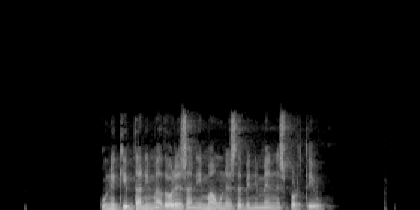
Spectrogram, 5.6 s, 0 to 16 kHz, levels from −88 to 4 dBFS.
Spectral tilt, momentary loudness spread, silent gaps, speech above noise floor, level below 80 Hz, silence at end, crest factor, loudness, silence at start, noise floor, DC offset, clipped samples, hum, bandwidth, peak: -6 dB/octave; 8 LU; none; over 69 dB; -64 dBFS; 1.3 s; 18 dB; -22 LUFS; 1.35 s; under -90 dBFS; under 0.1%; under 0.1%; none; 7.8 kHz; -6 dBFS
